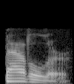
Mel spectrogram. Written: battler

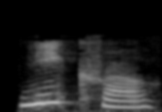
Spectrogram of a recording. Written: Niekro

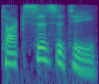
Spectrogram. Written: toxicity

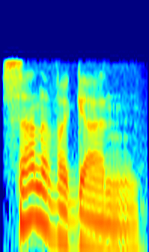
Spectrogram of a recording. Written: son of a gun

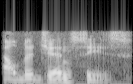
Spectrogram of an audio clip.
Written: Albigenses

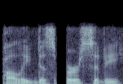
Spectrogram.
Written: polydispersity

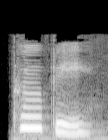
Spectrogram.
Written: poopy

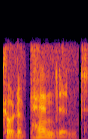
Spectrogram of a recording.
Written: codependent

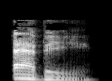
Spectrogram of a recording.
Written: Abbie

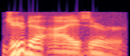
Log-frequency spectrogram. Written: Judaizer

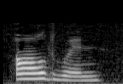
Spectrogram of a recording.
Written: aldwin

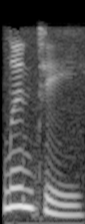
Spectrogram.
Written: linty

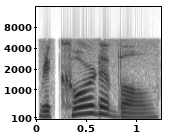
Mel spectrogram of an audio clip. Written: recordable

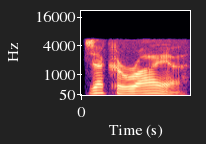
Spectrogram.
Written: Zechariah

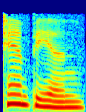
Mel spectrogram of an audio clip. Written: tampion

